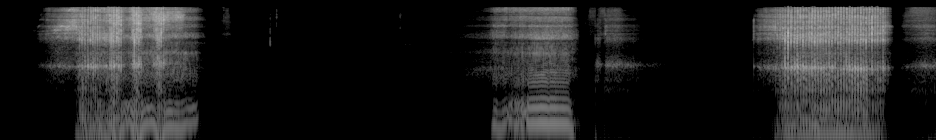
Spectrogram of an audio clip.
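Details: Loud, rattling snores about two seconds long separated by quiet pauses; repeated snoring during sleep.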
